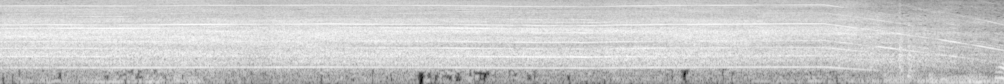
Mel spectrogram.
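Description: A router with a jig grinds away old window putty in a loud, continuous high-pitched whine close by, then spins down toward the end.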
